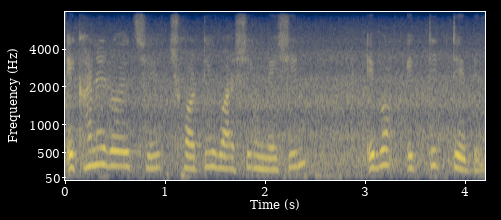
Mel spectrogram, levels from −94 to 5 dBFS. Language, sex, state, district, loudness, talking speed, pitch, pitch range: Bengali, female, West Bengal, Jhargram, -17 LUFS, 130 wpm, 235 Hz, 220-260 Hz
